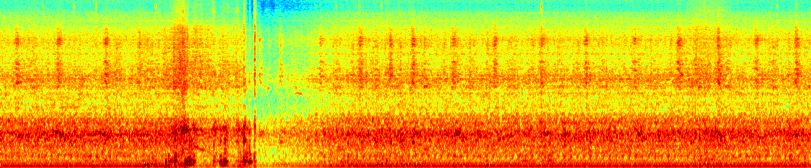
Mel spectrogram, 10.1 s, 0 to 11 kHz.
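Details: 1968 Buick Skylark Custom V8, abandoned since the 1980s, being revived. One spark plug wire had pulled out of the cap and the battery was charged from a booster truck. It idles with a slightly uneven beat and an early brief stumble, still rough but smoothing out.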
